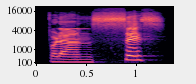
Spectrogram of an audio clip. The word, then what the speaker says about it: francés: Francés, francés. Recae la sílaba tónica en la última, es aguda, y la regla nos dice que si termina en NS vocal, francés termina en ¿qué?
